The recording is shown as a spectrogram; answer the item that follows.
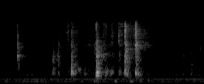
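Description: Trading cards and plastic card holders being handled at a table: a quick run of soft clicks and rustles lasting about a second.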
